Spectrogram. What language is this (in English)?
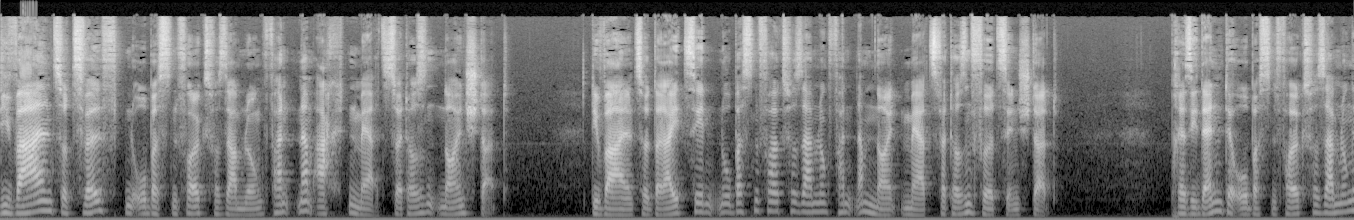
German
